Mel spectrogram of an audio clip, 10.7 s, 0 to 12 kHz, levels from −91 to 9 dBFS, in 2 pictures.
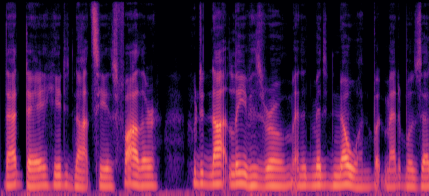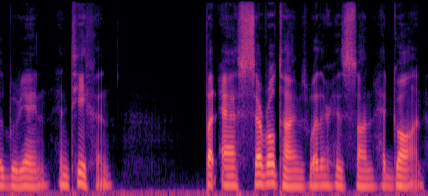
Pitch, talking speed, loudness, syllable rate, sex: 120 Hz, 180 wpm, -22 LUFS, 5.5 syllables/s, male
